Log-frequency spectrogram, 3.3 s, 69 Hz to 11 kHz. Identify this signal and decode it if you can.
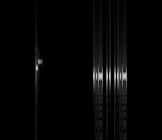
Morse code, heard as a keyed tone, about 46 wpm, 700 Hz. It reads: UIV
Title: USA Call Sign Postfixes - 3 Letters 45wpm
